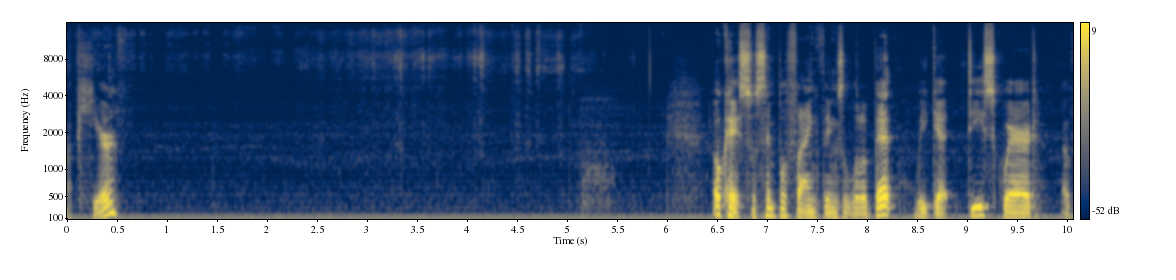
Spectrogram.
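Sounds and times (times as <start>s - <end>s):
tissue scrubbing a whiteboard: 0.0s - 5.3s
low electrical hum: 0.0s - 10.0s.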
